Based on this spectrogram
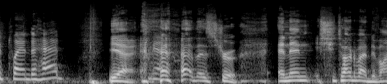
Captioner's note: laugh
